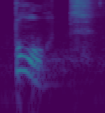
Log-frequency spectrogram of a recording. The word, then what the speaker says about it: bought: Buy, bought. You notice that O-U-G-H-T is pronounced ought.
